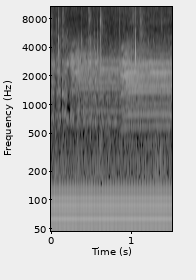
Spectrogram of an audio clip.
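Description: Sheep in a boat in Minecraft give a wavering bleat, clear and close, over a strong low hum, with no talk.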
